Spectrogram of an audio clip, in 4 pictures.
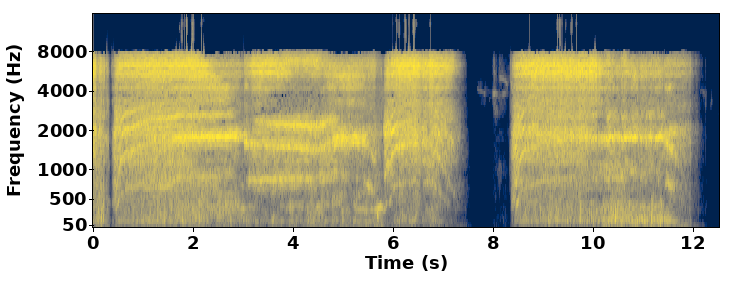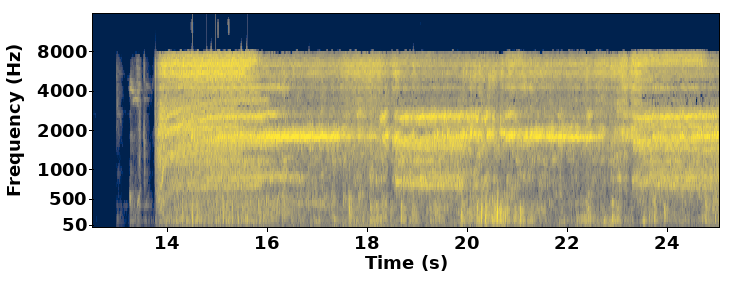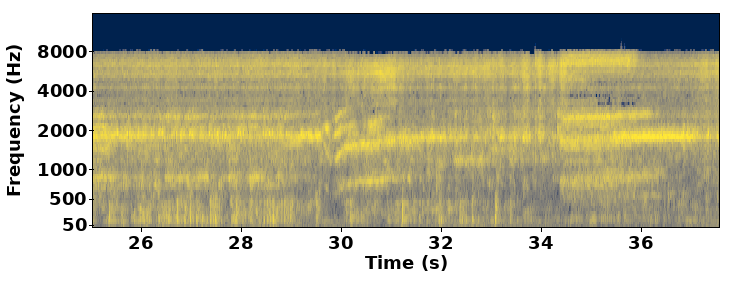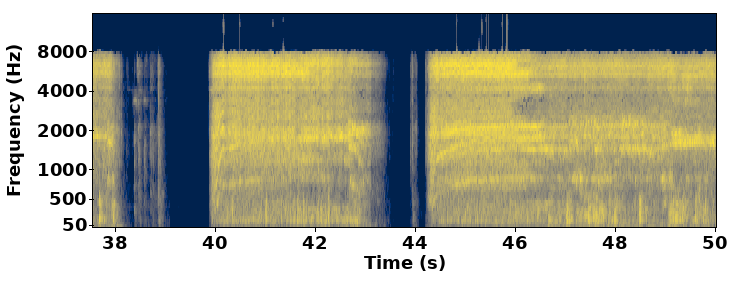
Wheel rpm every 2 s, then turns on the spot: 150, 220, 180, 90, 140, 190, 10, 180, 230, 220, 220, 230, 210, 210, 210, 210, 230, 220, 220, 40, 180, 110, 120, 210, 220.
38-40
